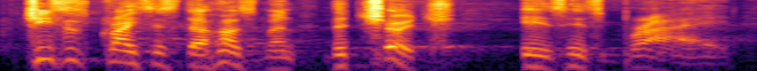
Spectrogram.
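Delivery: slow, deliberate delivery. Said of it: "let me say it slow".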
